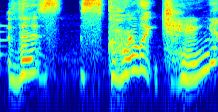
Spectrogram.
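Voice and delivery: slow stammering gasp at the name; stunned surprise. Acted. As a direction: stumble over the name in shock. Shocked at the name.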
